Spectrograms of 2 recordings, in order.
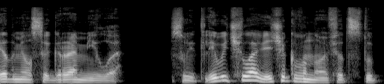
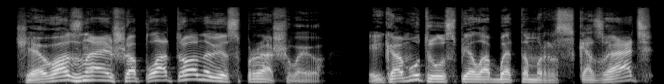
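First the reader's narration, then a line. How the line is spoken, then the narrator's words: Barking thug. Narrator (Russian): рявкнул громила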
